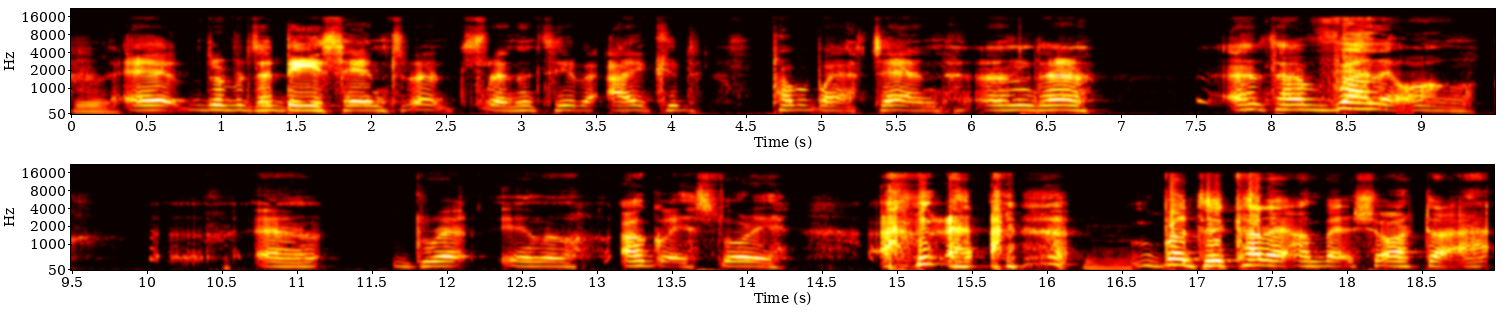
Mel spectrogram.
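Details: Adult man with cerebral palsy since birth, which he says affects his verbal communication, balance and coordination; dysarthria.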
